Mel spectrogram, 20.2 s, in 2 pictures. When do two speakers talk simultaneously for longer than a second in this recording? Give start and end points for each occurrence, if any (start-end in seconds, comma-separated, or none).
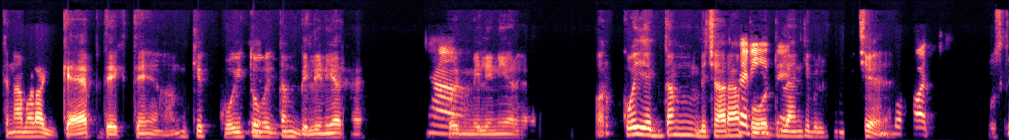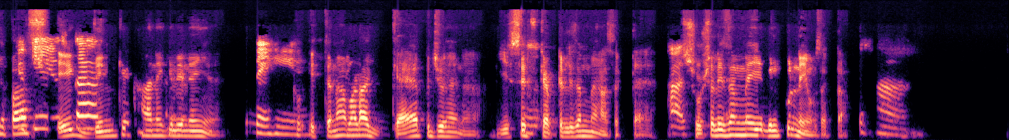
10.3-11.9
